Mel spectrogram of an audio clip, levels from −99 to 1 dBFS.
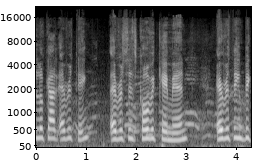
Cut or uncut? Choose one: cut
